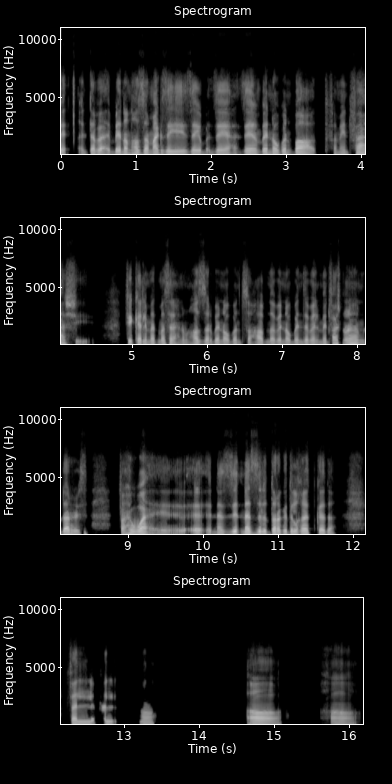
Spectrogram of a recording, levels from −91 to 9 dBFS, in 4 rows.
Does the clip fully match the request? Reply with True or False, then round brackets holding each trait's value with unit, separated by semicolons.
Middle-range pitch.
False (125 Hz)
